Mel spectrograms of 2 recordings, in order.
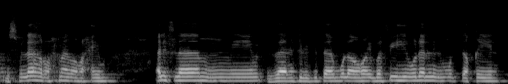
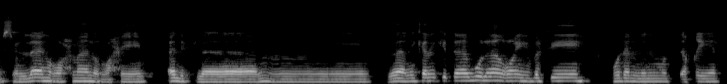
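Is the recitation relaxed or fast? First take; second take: fast; relaxed. First: It is recited at a fast pace. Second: It is recited at a relaxed pace.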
